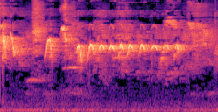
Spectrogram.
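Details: Night-time training audio of a black drongo for caged songbirds. A few quick chirps lead into a steady, fast series of about a dozen clear, evenly pitched whistled notes that fade out.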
